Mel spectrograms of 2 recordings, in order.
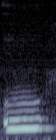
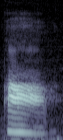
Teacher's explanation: Okay, so that is how your mouth is either a closed position like oo and very open position like ah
